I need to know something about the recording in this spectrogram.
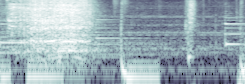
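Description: Brother industrial sewing machine stitching in a short burst over about the first second, with background music.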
